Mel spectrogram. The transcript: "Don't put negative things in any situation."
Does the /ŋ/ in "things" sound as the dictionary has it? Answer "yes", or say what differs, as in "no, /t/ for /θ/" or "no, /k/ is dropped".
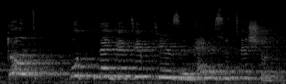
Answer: no, /ŋ/ is dropped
